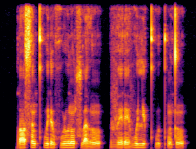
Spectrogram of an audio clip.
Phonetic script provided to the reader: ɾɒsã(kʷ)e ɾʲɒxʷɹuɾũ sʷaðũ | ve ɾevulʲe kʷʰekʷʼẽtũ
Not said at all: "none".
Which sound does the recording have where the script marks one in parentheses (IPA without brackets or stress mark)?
kʷʰ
